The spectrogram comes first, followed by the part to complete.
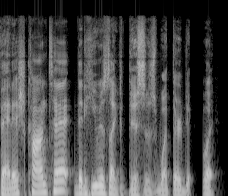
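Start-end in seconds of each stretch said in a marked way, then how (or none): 1.6-2.4 very deep, low, soft, hushed voice. Telling others what a man was saying about some content, in a deep Jordan Peterson voice. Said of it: "You did a deep Peterson".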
